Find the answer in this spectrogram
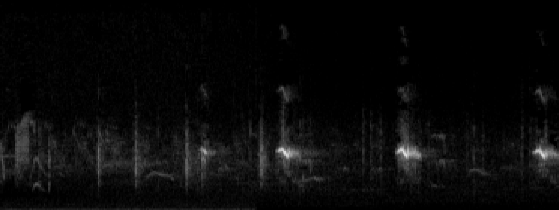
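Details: Northern wheatear giving faint scratchy notes, then three loud, short, high whistled notes spaced under a second apart; a low steady hum runs under the first half.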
